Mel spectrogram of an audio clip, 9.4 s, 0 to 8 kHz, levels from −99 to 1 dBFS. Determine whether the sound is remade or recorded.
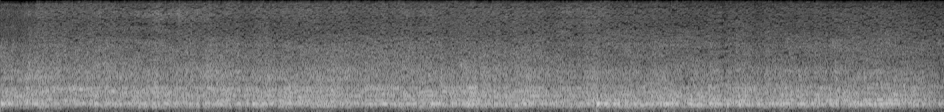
remade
